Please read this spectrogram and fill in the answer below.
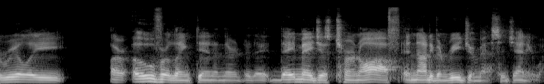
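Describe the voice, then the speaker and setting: A man with a Southern US accent speaks at a moderate pace and a fairly low pitch. The background is quiet. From US South. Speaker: recruiting trainer. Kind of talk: interview conversation.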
